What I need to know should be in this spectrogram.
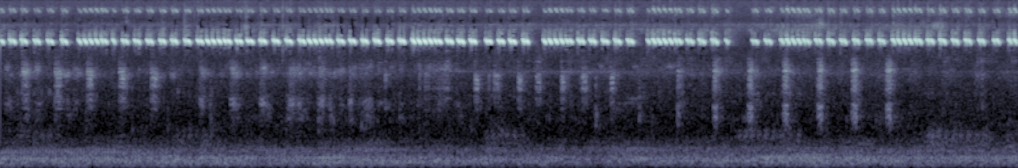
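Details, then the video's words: In rice paddies, crickets keep up a piercing, high chirping broken into fast pulse trains. A second, lower, clicking pulsed caller grows busier midway. A low rumble continues throughout. "SUARA JANGKRIK DI PESAWAHAN"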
